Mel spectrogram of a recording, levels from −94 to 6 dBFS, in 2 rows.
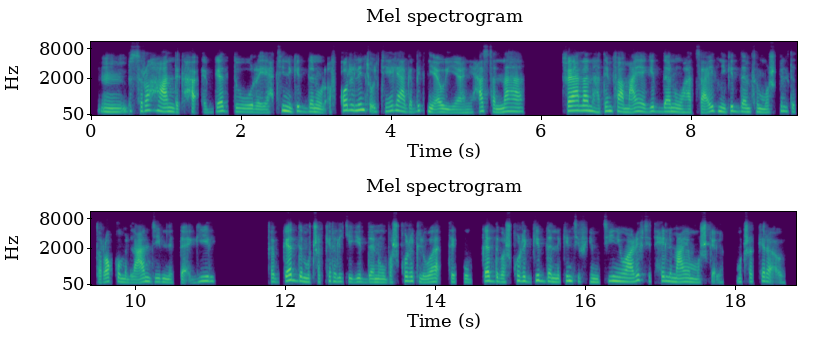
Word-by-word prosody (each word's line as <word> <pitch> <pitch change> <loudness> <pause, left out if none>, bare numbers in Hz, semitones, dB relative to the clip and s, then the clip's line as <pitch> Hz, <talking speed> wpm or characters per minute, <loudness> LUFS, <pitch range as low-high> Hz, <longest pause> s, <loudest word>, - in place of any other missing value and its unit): إمم، 160 -2 -1
بصراحة 205 +2 -1
عندِك 175 -4 +4
حق - - 0
بجد 180 +6 -1
وريحتيني 155 +5 0
جدًا 165 -2 -1
والأفكار 225 - 0
اللي 235 +1 +2
أنتِ 255 0 +3
قُلتيها 180 +5 -3
لي 220 - +2
عجبتني 170 -3 0
أوي، 145 -3 0
يعني 130 +1 -4
حاسّة 180 0 -1
إنها 175 +4 +2 0.6
فعلًا 215 -2 +7
هتنفع 190 +2 +1
معايا 170 +4 +2
جدًا 170 0 -1
وهتساعدني 160 +5 -1
جدًا 170 -2 -1
في 160 - -7
مشكلة 155 +6 -3
التراكم 165 +1 -1
اللي 135 -2 -3
عندي 165 +4 +2
من 150 -2 -2
التأجيل. 185 +9 -3 0.8
فبجد 205 +7 +4
متشكرة 165 +2 -1
ليكِ 170 -2 -5
جدًا، 150 -1 -1
وباشكرِك 150 +6 -1
لوقتِك، 155 +1 -1
وبجد 185 +7 +2
باشكرِك 175 +4 -2
جدًا 185 -5 +1
إنِّك 155 +3 -2
أنتِ 200 -3 0
فهمتِني، 165 +6 -1
وعرفِتِ 225 +9 +2
تحلي 200 -2 -2
معايا 160 0 +3
المشكلة، 145 -2 -1 0.2
متشكرة - - -2
أوي. - - -7
170 Hz, 155 wpm, -25 LUFS, 150-195 Hz, 0.8 s, فعلًا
